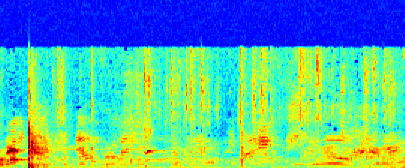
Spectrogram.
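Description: Rattan practice sword striking a shield: one sharp knock just after the start and a fainter one about two and a half seconds in, with people talking in the background.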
